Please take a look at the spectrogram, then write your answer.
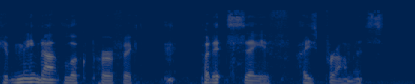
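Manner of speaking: hushed, cautious, careful, soft half-whisper. Voicing the mother speaking to a player: carefully half-whispering. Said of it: "she very carefully whispers to you".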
